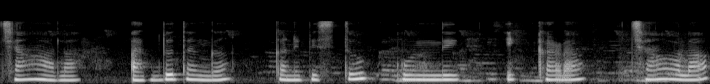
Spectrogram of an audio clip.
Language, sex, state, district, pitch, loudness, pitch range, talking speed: Telugu, female, Andhra Pradesh, Sri Satya Sai, 220 Hz, -18 LUFS, 205-230 Hz, 60 wpm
